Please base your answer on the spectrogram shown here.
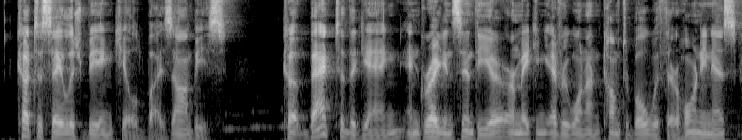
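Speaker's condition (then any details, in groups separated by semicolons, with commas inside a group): No condition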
